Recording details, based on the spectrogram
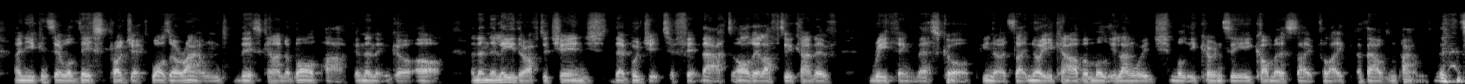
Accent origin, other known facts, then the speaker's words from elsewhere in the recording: United Kingdom; I think especially being British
